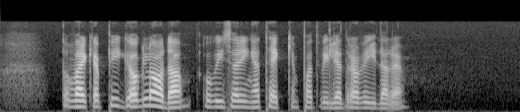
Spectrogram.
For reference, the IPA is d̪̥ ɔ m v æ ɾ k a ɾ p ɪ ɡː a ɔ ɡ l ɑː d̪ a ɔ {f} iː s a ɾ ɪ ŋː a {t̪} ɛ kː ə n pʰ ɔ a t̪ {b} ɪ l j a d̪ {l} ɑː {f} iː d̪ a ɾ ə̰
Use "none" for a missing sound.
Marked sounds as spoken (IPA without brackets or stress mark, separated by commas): v, t̪ʰ, v, ɾ, v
